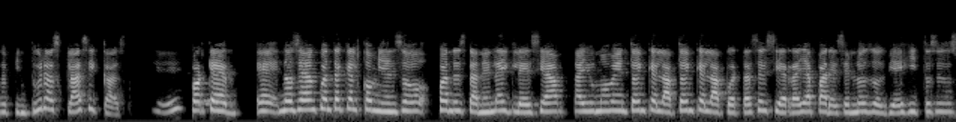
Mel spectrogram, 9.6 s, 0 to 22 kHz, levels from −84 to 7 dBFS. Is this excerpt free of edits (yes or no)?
no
